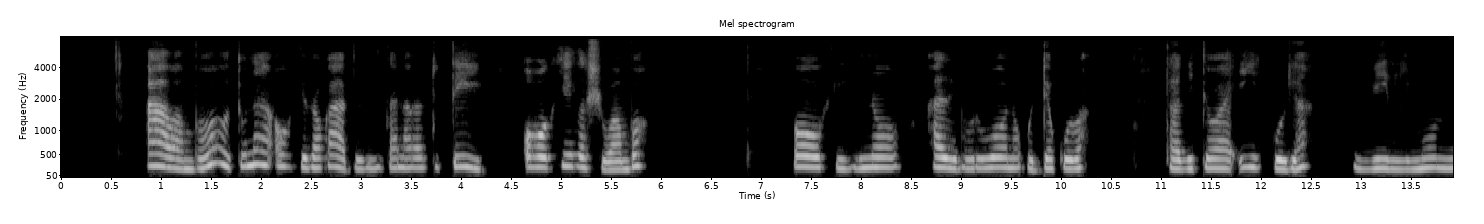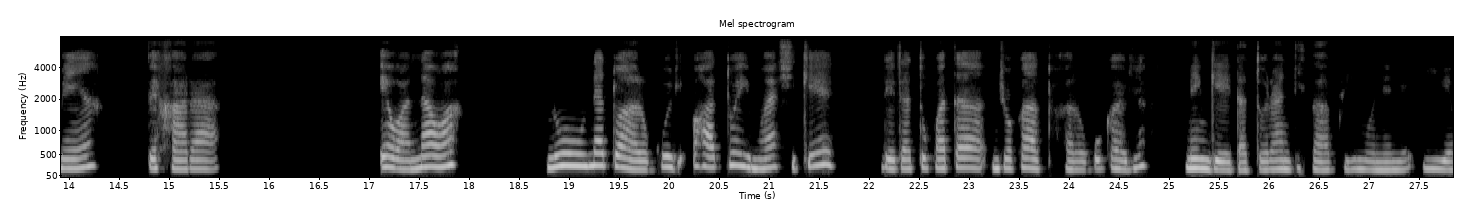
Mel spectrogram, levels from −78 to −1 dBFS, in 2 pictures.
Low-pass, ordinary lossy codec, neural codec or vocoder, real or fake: 7.2 kHz; MP3, 64 kbps; codec, 16 kHz, 2 kbps, X-Codec, WavLM features, trained on Multilingual LibriSpeech; fake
